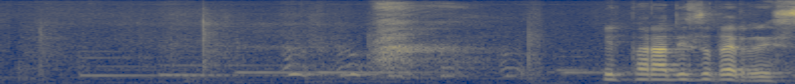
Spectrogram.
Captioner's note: Mrs. Lamberti sighs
